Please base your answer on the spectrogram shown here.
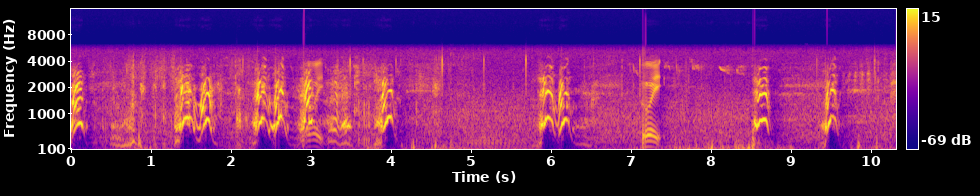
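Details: Jack Russell Terrier reacting to horses: bursts of high, sharp yapping barks in short clusters, some doubled, scattered across the recording, with a person's speech between them and wind in the background.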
